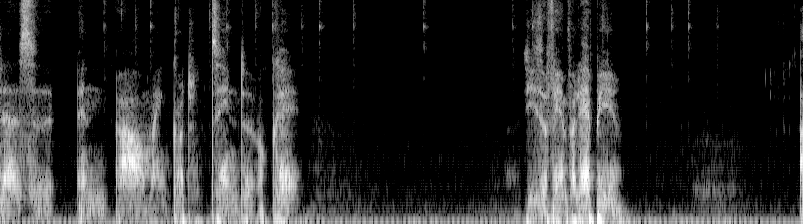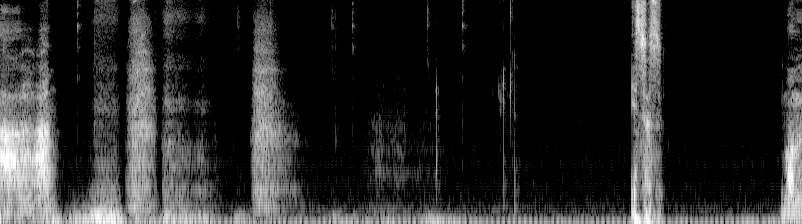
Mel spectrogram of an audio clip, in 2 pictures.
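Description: A young man talks in short bursts close to a microphone, with pauses in between.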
